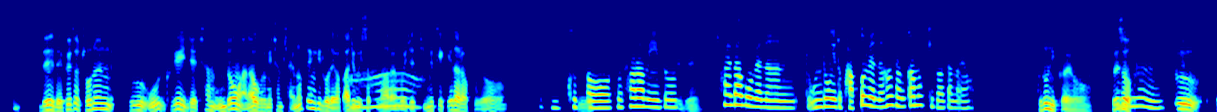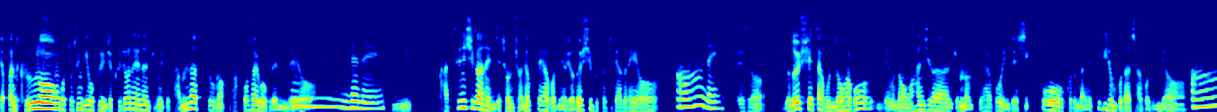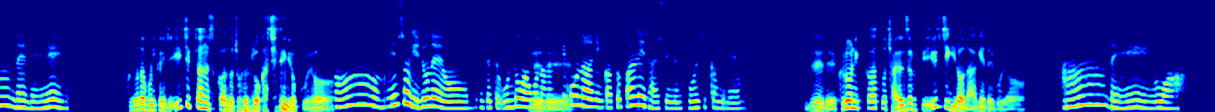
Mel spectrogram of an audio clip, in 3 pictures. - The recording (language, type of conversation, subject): Korean, podcast, 잘못된 길에서 벗어나기 위해 처음으로 어떤 구체적인 행동을 하셨나요?
- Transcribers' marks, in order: other background noise; laughing while speaking: "저절로 같이 생겼고요"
